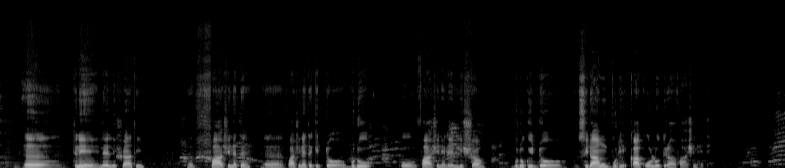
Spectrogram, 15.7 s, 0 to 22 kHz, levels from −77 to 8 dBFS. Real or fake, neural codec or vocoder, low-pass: real; none; 19.8 kHz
